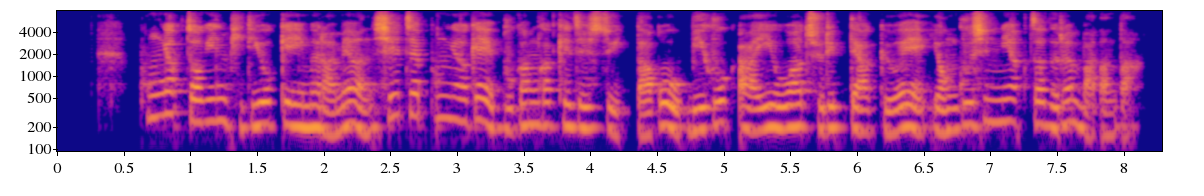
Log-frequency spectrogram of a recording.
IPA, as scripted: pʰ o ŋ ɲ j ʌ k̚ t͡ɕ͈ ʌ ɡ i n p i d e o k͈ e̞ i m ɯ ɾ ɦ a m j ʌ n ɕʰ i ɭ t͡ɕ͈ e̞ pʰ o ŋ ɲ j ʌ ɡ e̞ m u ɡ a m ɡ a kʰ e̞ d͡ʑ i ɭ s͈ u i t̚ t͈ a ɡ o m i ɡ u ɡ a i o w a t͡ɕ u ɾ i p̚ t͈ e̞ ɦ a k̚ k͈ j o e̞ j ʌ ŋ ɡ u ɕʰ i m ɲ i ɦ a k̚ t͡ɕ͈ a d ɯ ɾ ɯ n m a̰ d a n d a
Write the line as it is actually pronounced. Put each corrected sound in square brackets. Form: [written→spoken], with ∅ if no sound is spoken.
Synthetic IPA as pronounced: pʰ o ŋ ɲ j ʌ k̚ t͡ɕ͈ ʌ ɡ i n p i d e o k͈ e̞ i m ɯ ɾ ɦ a m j ʌ n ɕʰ i ɭ t͡ɕ͈ e̞ pʰ o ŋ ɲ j ʌ ɡ e̞ m u ɡ a m ɡ a kʰ e̞ d͡ʑ i ɭ s͈ u i t̚ t͈ a ɡ o m i ɡ u ɡ a i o w a t͡ɕ u ɾ i p̚ t͈ e̞ ɦ a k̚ k͈ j o e̞ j ʌ ŋ ɡ u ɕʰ i m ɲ i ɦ a k̚ t͡ɕ͈ a d ɯ ɾ ɯ n m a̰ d a n d a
